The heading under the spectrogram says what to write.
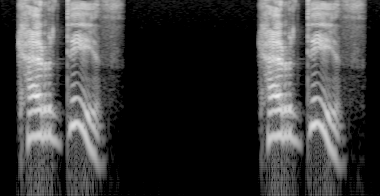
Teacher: Spelled C-A-E-R-D-Y-D-D. The first syllable ends with a rolling R, Caer, and the double D at the end of the second syllable gives us a th sound, dydd.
